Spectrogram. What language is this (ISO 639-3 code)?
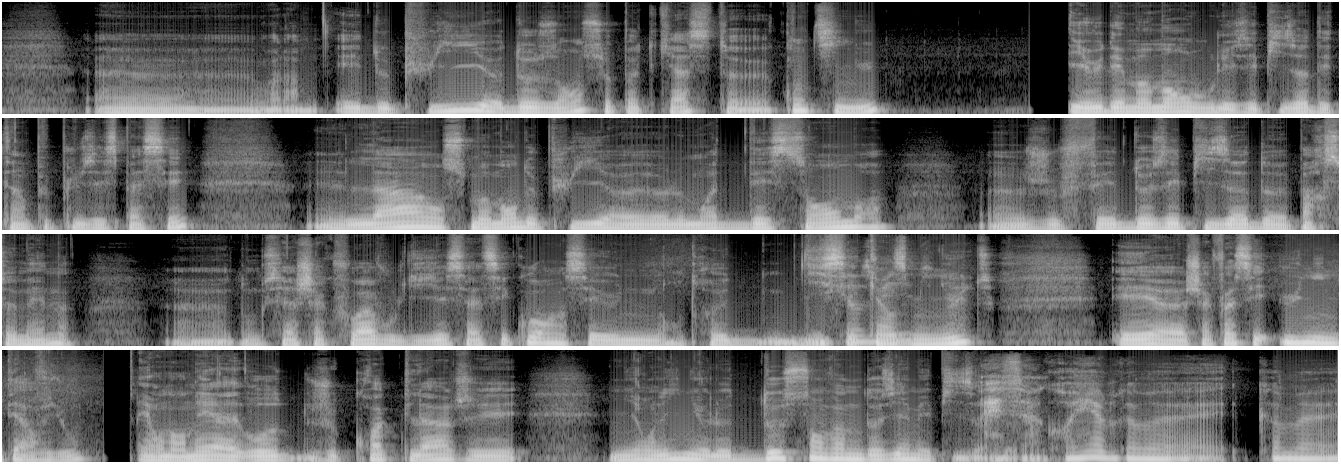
fra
